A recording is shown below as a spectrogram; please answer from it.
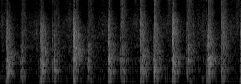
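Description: A deck of tarot cards being shuffled by hand: a quick, even run of soft card slaps and flicks, about seven a second.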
